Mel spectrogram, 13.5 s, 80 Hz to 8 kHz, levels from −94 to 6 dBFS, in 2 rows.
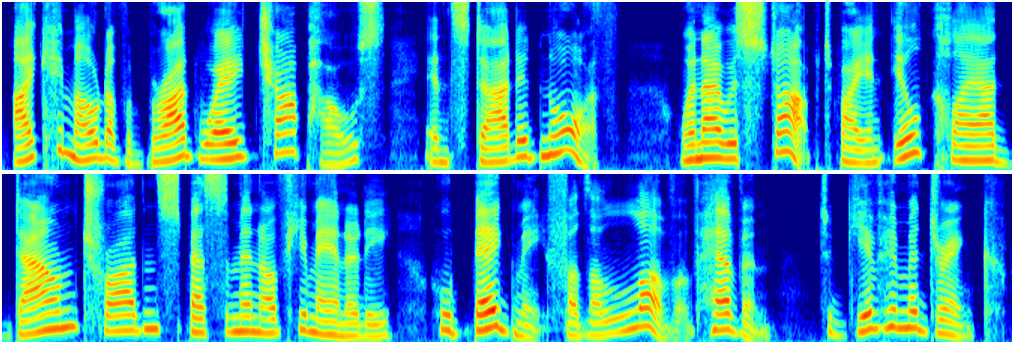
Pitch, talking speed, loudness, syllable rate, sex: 210 Hz, 165 wpm, -20 LUFS, 4.1 syllables/s, female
